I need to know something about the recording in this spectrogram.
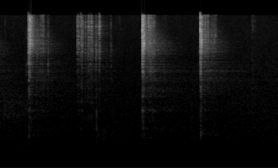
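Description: Footsteps tap on a stone floor in a large echoing hall.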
